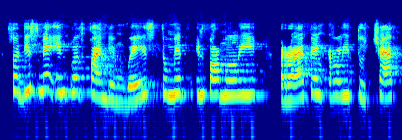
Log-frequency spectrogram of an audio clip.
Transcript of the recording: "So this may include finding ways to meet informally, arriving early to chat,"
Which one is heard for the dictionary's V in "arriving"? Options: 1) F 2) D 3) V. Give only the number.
1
